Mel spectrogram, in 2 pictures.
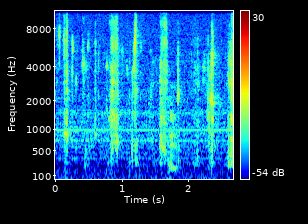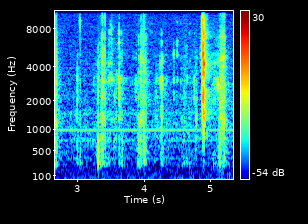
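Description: A person chewing a mouthful of noodles with cabbage: soft, wet mouth clicks and smacks about twice a second, with one sharper smack near the end.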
